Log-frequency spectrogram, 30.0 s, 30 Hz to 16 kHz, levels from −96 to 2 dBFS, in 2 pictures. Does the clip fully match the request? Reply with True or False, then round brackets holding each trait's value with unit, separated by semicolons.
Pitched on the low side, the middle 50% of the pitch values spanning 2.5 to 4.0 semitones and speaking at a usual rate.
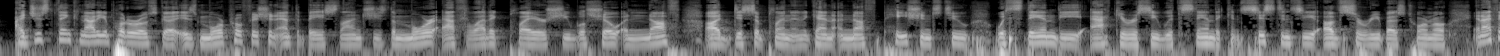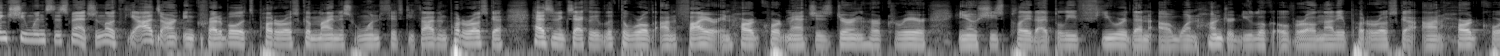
True (110 Hz; 2.9 semitones; 175 wpm)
